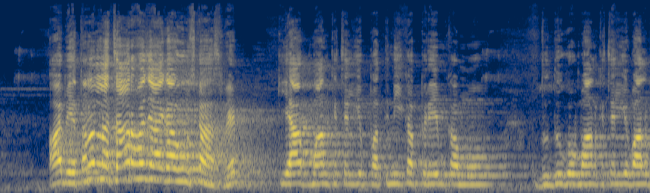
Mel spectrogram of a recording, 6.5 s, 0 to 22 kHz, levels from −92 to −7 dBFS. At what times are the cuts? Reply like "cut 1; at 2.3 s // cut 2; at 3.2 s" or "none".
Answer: none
